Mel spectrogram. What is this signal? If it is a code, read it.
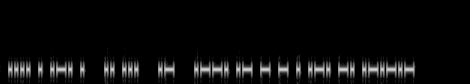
Morse code, heard as a keyed tone, about 40 wpm, 700 Hz. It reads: HERE IS A PATTERN.
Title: Sentences from Top 1000 Words - Review Part 2 - 40wpm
